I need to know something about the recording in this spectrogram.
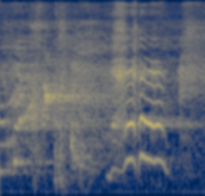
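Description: A person laughing in short, high bursts, loudest a little past the middle.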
